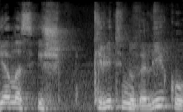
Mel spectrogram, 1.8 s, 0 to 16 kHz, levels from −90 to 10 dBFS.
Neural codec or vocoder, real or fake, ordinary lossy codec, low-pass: none; real; AAC, 96 kbps; 14.4 kHz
